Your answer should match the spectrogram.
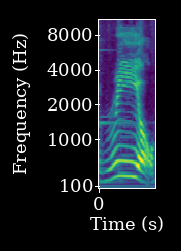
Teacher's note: cách đọc thứ nhất là mình sẽ đọc cái EA này thành Y dài, sau đó là âm Ơ ngắn. Cách thứ hai là mình sẽ đọc thành một cái nguyên âm đôi, đó chính là âm ear, ear.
